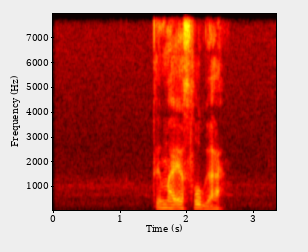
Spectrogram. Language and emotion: Russian, neutral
